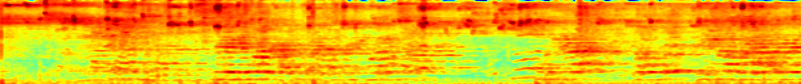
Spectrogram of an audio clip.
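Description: A crowd of spectators cheers and shouts nearby.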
